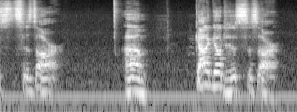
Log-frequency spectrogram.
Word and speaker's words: Cesar: I actually had it had I've always pronounced it se Caesar Romero, but I heard it was Cesar.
